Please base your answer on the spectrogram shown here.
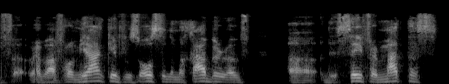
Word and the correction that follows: Minchas Avraham: Am I saying it right? Matnas Avraham. – Minchas Avraham. The Minchas Avraham.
